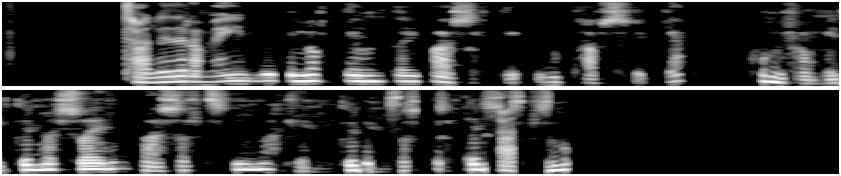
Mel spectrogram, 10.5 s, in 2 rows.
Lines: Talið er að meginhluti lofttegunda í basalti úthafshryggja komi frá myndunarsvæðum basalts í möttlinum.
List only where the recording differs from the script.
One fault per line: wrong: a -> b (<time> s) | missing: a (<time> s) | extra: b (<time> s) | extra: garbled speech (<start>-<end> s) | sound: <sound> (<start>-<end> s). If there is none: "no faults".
extra: garbled speech (7.3-8.8 s)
